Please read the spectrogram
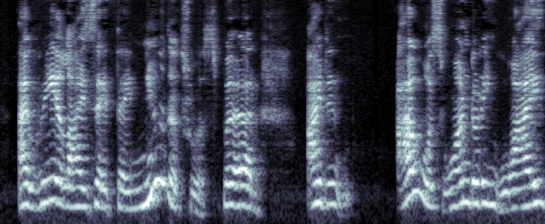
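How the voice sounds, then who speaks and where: With a Romanian accent, a woman speaks at a fairly high pitch with lively intonation. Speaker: human rights attorney and author. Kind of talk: interview testimony. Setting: live video stream. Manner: halting with many fillers.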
